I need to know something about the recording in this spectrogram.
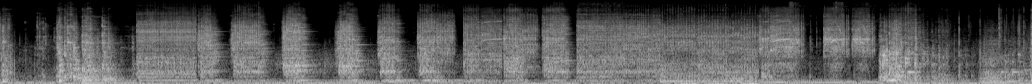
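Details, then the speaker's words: Volvo XC90 2.5 front-wheel-drive donor half shaft worked by hand: gritty scraping clunk each stroke about twice a second, no play felt; CV joint grinding when articulated, joint judged worn out. "Dude, I think this I think this half shaft is cooked. Look at this one. There is no play in this in I mean, yeah, there's just no way it's supposed to be making that noise."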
